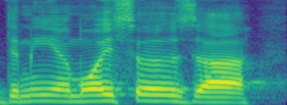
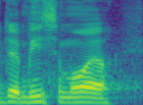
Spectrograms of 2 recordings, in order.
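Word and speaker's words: Dambisa Moyo: Demia Moiso's, excuse me, I always get her name wrong. Thank you, Demisa Moyo.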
